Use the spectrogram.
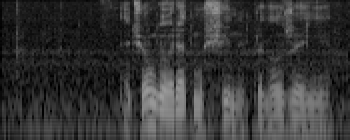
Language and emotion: Russian, neutral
